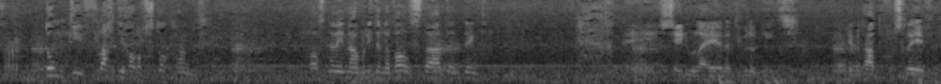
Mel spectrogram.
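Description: A man's voice: on the high side, fairly even intonation, moderate pace, long pauses, heavy background noise, natural voice. An actor playing an earnest ship's first mate, a proud and anxious new father, in a radio drama.

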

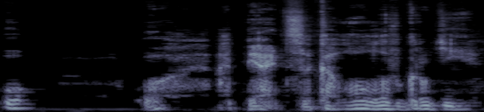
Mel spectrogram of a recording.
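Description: An actor playing a frail, sentimental ageing settler on Mars in a radio play, with halting, sighing, emotional speech. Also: male voice, on the low side, fairly even intonation, fairly bright tone, husky, full character voice. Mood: pained, breathless. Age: older. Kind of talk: Russian radio play acting. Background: music.

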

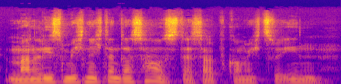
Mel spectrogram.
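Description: Estranged son in radio crime drama, acted by a man: deep male voice, polite, measured, composed. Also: darkish tone, natural voice. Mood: composed, sober. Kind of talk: German radio play acting, dramatic dialogue.

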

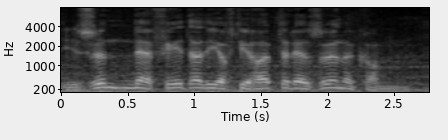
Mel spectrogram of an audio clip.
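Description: An actor playing a sober, brooding man reasoning out a crime in a radio play, measured and terse. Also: fairly low pitch, animated, lightly acted. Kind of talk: German radio play dialogue. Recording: clear car noise behind dialogue.

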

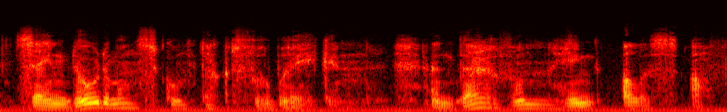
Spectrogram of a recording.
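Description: An actor playing a troubled man caught up in intrigue, narrating his own story with measured drama in a radio play. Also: medium pitch, very animated, pushed and bright, slightly rough, exaggerated voice. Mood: grave. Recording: faintly noisy, humming radio play recording.

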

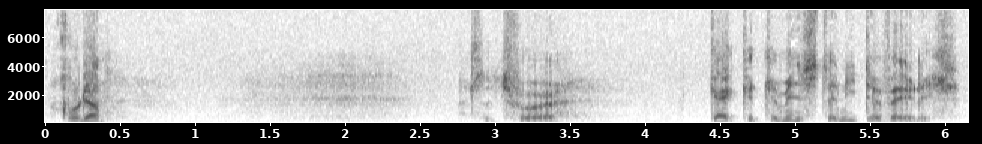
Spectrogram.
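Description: A proud, careworn man in a radio play. His voice is extremely deep, and he speaks with weary reluctance. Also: slow, pushed and bright, breathy edge, exaggerated voice. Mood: reluctant. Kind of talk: radio drama acting.

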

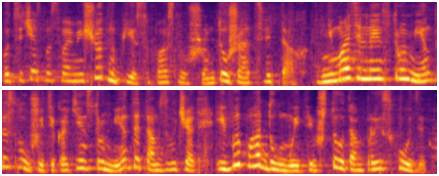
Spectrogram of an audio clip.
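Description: A woman's voice: a little high, expressive, a little fast, hardly any pauses. A woman leading a music lesson for young children, asking them questions and reciting verse expressively.

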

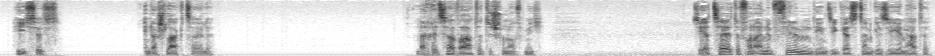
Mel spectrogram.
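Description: A man's voice: sits low, dry recording. An actor playing a melancholy journalist in a literary radio drama, telling his story in a sober, restrained way. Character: subdued, melancholy male journalist narrating his own story. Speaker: narrator.

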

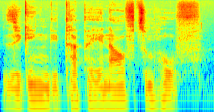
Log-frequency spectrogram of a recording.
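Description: Very deep-voiced male radio drama narrator. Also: little pitch movement, moderate pace, warm tone. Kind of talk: scripted literary narration in a 1950s German radio drama.

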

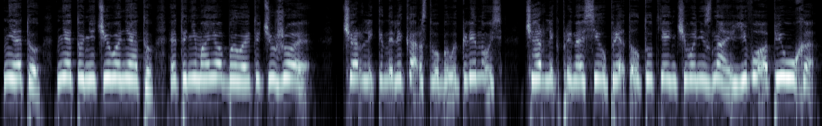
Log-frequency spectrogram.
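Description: Shrill, whining, terrified drug dealer. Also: male voice, expressive, a little slow, vocal fry, hardly any pauses, a little mellow, breathy edge, no room sound, studio quality, exaggerated voice. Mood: panicked pleading. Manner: shrill, squealing, pleading.

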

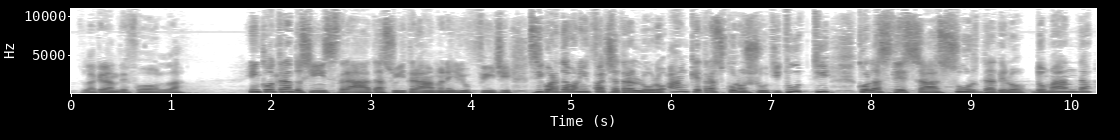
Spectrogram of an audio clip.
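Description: A man reads a novel aloud on stage. His voice sits a little high for a man. He tells the story theatrically, leaning on key phrases and leaving deliberate pauses. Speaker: storyteller reading literary prose at a live show. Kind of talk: expressive dramatic reading of a novel. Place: live stage at a celebration event in a cinema venue.

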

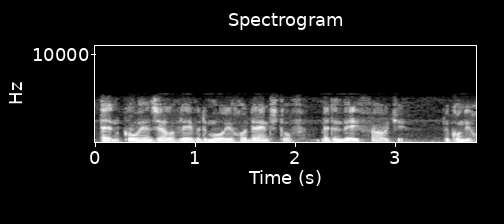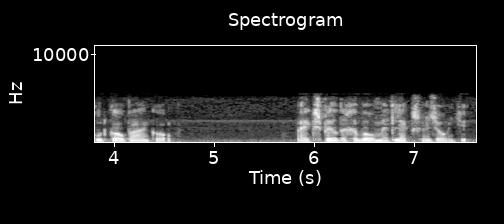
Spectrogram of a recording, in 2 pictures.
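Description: A man's voice: low voice, steady tone, normal speed, vocal fry, a little hiss or hum. An actor playing a troubled middle-aged man who candidly recalls his wartime boyhood in a plain, anecdotal radio play monologue. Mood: rueful. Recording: muffled old radio recording.

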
